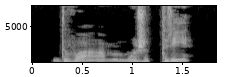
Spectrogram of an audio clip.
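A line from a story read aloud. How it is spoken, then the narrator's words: Uncertain young man. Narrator (Russian): неуверенно сказал парень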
